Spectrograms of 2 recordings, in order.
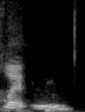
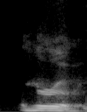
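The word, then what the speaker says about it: L'Heureux: How do you pronounce her last name? I think it's Leheru, yeah. – Leheru, yeah.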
